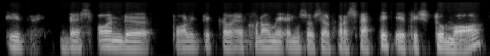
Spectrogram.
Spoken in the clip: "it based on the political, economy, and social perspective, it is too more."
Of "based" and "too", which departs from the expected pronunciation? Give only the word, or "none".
based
